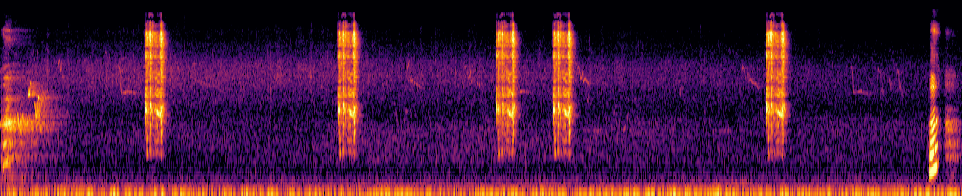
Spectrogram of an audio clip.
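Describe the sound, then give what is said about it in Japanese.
A camera shutter clicks five times as photos are taken, each a short crisp snap at irregular intervals, one pair close together, against a faint, quiet background. “お姉ちゃんがたくさん写真を撮ってあげよう。”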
